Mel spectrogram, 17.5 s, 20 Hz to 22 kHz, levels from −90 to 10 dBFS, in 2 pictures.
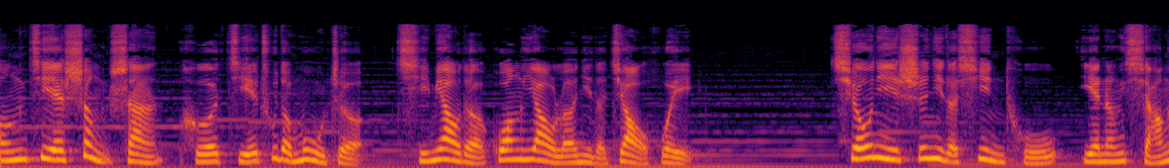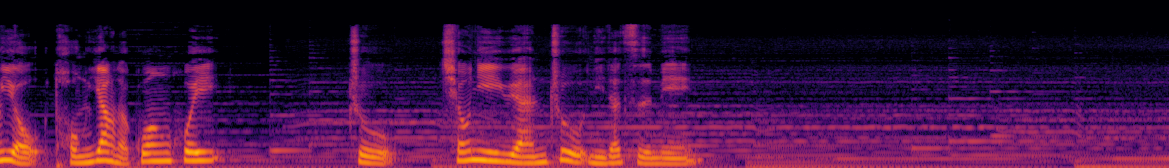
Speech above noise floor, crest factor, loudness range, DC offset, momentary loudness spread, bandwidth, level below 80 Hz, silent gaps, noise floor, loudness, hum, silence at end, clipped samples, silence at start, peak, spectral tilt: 27 dB; 16 dB; 5 LU; under 0.1%; 9 LU; 12.5 kHz; -42 dBFS; none; -42 dBFS; -16 LUFS; none; 0 s; under 0.1%; 0 s; 0 dBFS; -6 dB/octave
